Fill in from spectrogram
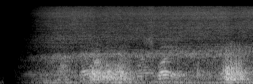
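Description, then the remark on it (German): An espresso machine in a small coffee house hisses and steams in a steady, fairly loud rush throughout, with muffled voices murmuring underneath in short bursts. “Die Espressomaschine zischt und dampft.”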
